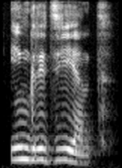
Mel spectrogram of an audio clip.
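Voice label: "inqrediyent", Azerbaijani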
